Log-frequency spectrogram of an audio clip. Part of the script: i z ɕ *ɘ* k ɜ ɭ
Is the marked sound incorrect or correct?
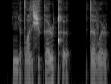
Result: incorrect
